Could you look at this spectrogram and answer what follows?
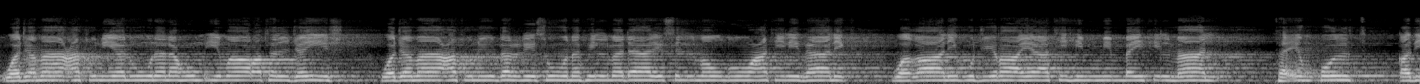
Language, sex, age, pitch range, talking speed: Arabic, male, 30-49, 190-195 Hz, 80 wpm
